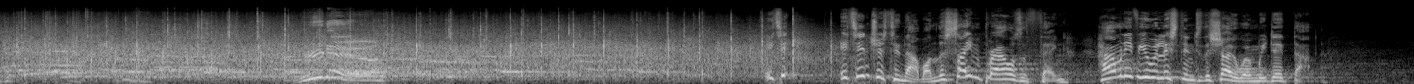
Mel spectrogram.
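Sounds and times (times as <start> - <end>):
audience applause: 0.0 - 8.8
speech: 8.4 - 13.2.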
